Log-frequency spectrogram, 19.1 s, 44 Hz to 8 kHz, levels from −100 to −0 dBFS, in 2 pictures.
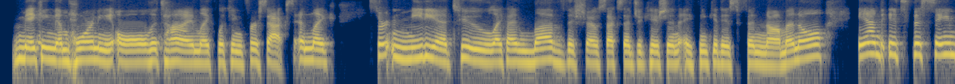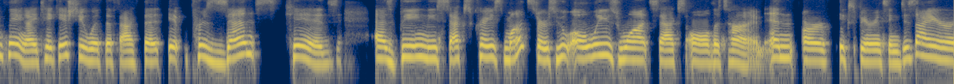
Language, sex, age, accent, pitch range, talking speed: English, female, 30-49, American, 175-220 Hz, 185 wpm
